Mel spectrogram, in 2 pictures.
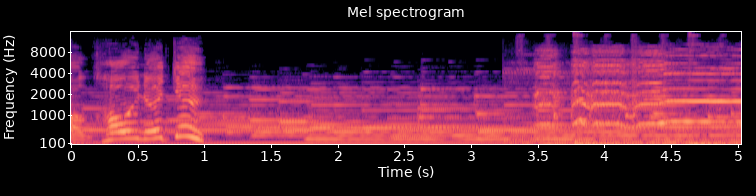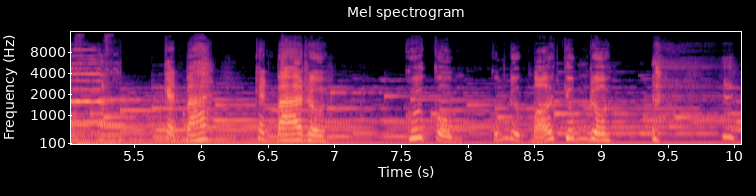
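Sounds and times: soft background music: 0.0s - 10.0s
rooster crowing: 3.3s - 5.4s.

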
